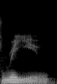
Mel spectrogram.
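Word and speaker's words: Riou: Ryu I which I apparently his name is pronounced Ryu it spilled Riu oh it spell it spell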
